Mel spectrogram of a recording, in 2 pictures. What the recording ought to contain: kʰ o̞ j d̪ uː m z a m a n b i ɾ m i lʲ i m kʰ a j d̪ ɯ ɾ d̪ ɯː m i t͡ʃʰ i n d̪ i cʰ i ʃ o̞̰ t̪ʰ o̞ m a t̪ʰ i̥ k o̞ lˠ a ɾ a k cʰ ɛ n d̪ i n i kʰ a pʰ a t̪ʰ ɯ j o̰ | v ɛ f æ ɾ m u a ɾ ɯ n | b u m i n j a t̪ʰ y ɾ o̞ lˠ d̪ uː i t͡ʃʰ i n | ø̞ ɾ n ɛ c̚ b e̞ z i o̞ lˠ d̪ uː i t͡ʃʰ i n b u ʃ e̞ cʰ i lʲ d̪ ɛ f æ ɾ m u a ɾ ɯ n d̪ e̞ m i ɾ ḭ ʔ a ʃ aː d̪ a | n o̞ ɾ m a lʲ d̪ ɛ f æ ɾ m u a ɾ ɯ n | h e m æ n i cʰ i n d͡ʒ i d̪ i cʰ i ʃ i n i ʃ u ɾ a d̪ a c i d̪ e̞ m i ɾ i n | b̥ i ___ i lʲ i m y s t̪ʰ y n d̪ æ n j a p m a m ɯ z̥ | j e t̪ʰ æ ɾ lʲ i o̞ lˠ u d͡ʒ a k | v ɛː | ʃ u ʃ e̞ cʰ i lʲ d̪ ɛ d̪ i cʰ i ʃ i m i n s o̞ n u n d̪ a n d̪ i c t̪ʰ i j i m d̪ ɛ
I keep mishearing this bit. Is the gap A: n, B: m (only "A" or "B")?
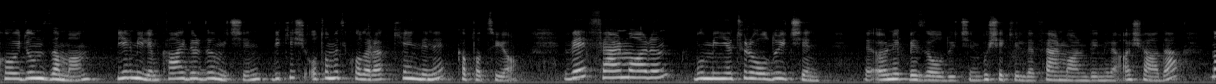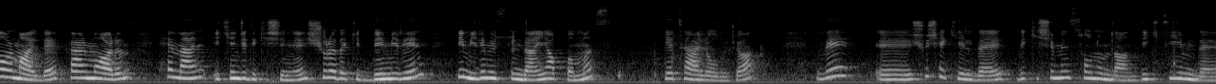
B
